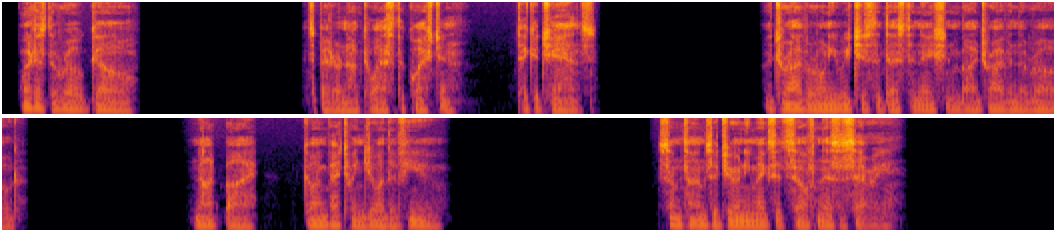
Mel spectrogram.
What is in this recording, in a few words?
US laid back accent, voiceover; Drive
